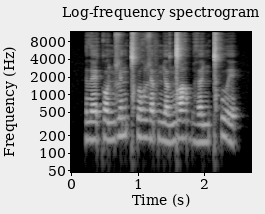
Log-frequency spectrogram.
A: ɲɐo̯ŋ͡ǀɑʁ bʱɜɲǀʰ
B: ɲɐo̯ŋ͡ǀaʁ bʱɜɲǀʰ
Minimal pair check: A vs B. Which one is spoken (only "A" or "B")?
A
